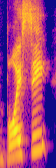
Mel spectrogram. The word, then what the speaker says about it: Boise: Kelly's from Boise. And notice, Kelly, I know how to say it. There's not a Z. It's an S. It's Boise, Idaho.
